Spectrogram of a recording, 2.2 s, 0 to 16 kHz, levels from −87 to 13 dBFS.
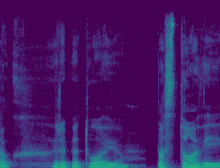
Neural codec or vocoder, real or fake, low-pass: none; real; 14.4 kHz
